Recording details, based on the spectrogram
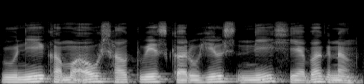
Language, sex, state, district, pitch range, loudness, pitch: Garo, male, Meghalaya, West Garo Hills, 100-120 Hz, -15 LUFS, 110 Hz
